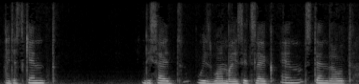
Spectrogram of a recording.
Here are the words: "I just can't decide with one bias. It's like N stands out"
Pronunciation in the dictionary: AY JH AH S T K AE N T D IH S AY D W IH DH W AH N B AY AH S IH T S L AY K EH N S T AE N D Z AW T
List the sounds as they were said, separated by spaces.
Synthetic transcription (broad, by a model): AY JH AH S T K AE N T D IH S AY D W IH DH W AH N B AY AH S IH T S L AY K EH N S T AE N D AW T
